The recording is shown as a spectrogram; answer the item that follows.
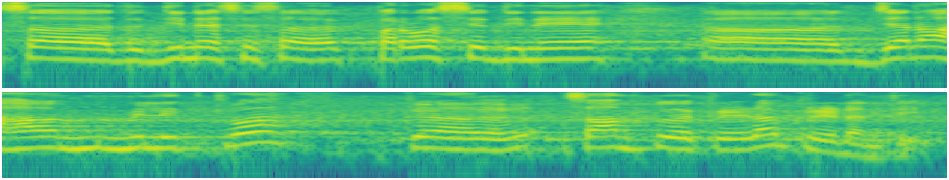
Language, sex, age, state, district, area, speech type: Sanskrit, male, 30-45, Karnataka, Bangalore Urban, urban, spontaneous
